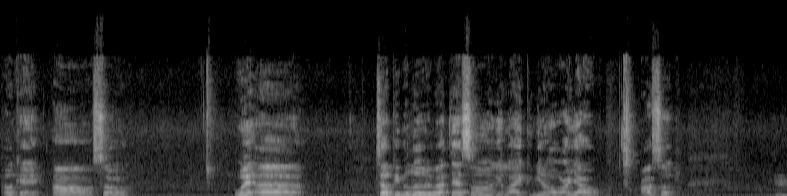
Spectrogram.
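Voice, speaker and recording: A young man, hosting a casual podcast interview in a relaxed way. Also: mid-range voice, normal speed, pauses often. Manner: relaxed, laid-back, lots of filler and encouraging back-channel remarks. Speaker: podcast host. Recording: echoey room with faint noise.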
